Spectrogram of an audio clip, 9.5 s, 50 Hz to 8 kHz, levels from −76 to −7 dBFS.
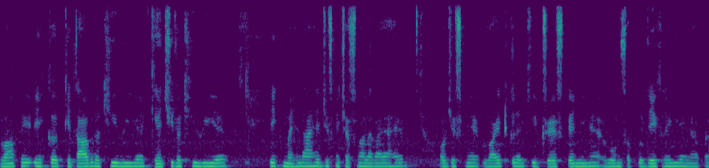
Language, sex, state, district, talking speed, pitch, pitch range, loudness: Hindi, male, Uttar Pradesh, Jalaun, 235 wpm, 150 Hz, 145-155 Hz, -33 LUFS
